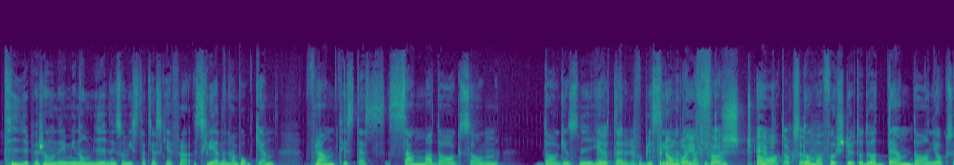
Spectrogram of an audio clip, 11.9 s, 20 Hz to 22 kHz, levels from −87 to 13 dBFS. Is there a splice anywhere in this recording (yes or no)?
no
